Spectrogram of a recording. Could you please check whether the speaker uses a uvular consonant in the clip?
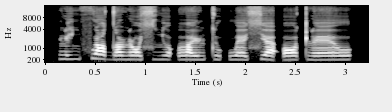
no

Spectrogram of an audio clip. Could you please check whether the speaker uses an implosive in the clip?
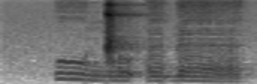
yes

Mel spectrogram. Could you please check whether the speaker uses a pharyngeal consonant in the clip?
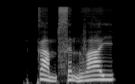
no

